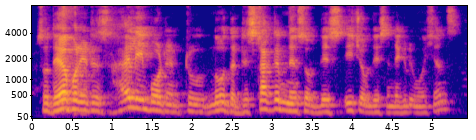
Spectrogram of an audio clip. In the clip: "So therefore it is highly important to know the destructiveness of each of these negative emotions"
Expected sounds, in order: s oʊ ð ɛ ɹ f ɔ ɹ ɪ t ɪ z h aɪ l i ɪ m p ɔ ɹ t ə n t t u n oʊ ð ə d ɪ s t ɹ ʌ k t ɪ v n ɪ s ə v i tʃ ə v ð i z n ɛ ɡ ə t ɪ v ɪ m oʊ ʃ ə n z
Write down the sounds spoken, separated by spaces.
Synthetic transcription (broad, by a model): s oʊ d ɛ ɹ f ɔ ɹ ɪ t ɪ z h aɪ l i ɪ m p ɔ ɹ t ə n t t u n oʊ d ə d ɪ s t ɹ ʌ k t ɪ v n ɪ s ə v i tʃ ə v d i s n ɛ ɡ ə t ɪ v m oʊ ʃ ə n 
